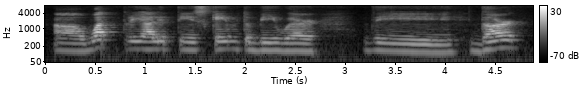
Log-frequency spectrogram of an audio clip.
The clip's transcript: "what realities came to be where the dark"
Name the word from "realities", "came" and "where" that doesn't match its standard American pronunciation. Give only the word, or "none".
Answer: realities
